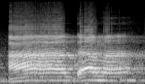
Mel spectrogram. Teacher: kedua mati maka cara membaca menyesuaikan dengan harakat Hamzah yang pertama jika Hamzah yang pertama fathah ini dibaca panjang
